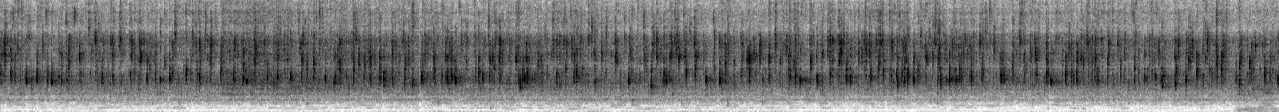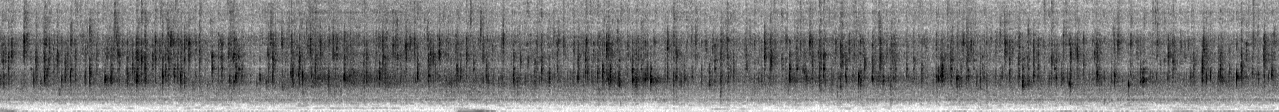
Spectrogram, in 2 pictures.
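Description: Raw pork meatballs frying in a little oil in a wok: a steady sizzle with fine crackling.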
